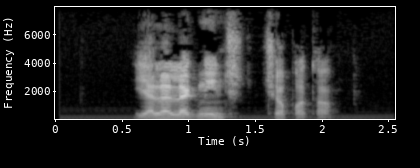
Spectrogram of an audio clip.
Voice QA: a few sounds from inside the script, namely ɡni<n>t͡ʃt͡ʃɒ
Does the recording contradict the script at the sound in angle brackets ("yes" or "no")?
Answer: no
